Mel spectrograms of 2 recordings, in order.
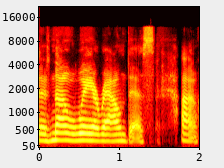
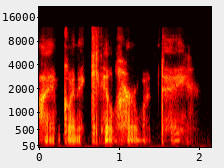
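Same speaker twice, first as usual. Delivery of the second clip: hushed whisper, barely audible; 15 dB quieter than usual. A game master's character whispers to one player so only they hear, whispering. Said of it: "she whispers to you, so only you can hear this".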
